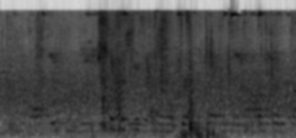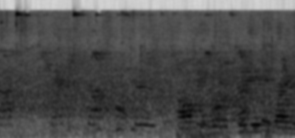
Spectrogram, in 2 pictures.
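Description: Horse hooves thud softly on dirt at a trot.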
